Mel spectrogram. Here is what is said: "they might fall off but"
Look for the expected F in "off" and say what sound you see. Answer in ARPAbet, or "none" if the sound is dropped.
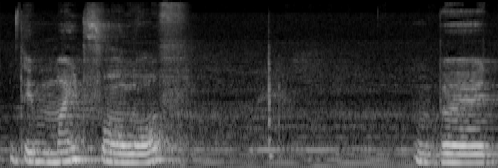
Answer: F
